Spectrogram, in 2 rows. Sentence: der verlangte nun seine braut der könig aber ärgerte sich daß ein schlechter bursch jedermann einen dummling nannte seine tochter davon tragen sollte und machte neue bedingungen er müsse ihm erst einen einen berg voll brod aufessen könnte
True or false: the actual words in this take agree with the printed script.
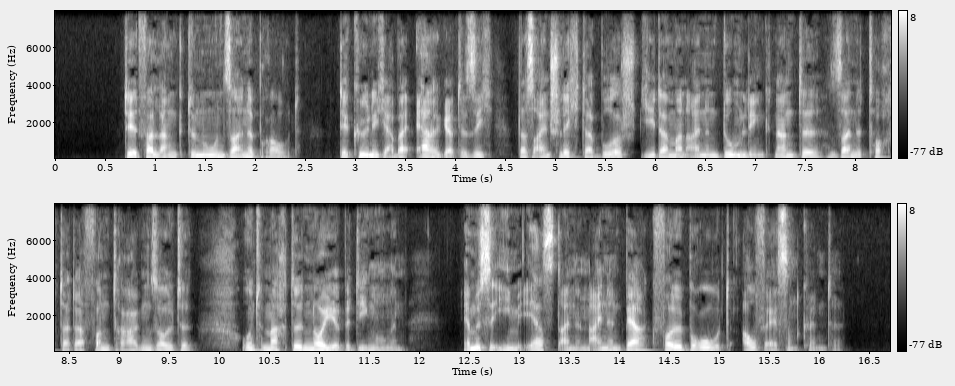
true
